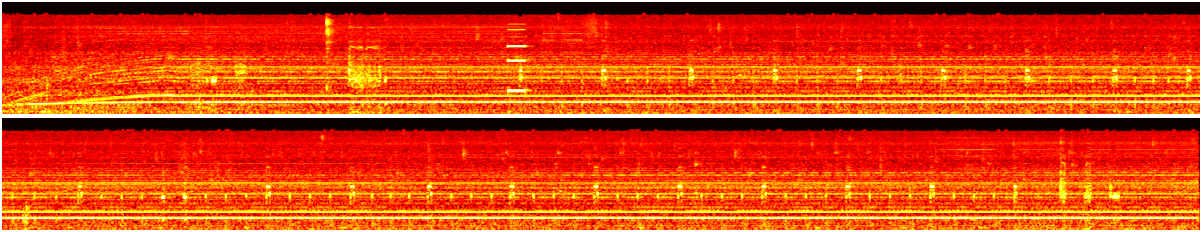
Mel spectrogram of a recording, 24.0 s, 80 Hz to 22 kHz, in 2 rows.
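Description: Tandon TM-362 MFM hard drive powering up: a whine rises in pitch over the first couple of seconds as the drive spins up, then holds steady. Over it the head stepper motor ticks over and over, a larger step followed by several small ones, hunting for the track without finding it: a startup sequence that takes far too long, the sign that the drive cannot find its tracks.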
